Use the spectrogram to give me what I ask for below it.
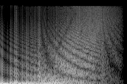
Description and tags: A simple 8 bit transition sound
arcade, chiptune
